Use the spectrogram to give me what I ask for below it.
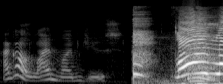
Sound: gasp

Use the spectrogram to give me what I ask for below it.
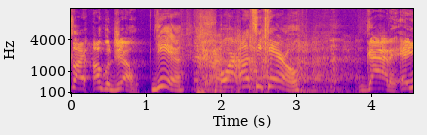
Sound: chuckling

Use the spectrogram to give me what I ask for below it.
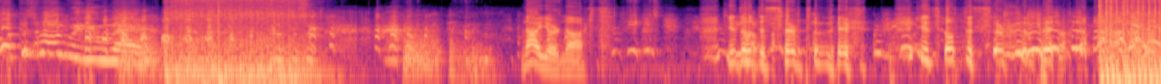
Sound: laughing

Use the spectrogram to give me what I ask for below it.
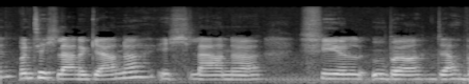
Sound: speaking in foreign language

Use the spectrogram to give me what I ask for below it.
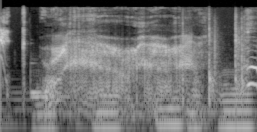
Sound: george roars menacingly

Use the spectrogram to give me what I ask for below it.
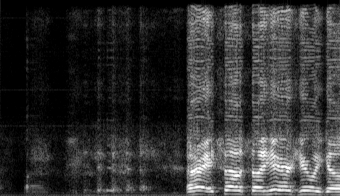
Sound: participants chuckling

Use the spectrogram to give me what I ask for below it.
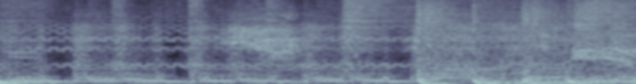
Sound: gasps

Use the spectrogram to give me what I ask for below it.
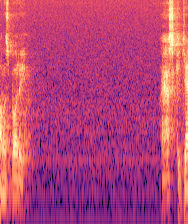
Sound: silence

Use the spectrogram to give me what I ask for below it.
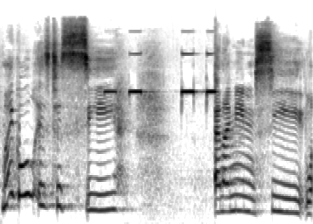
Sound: timer beeps

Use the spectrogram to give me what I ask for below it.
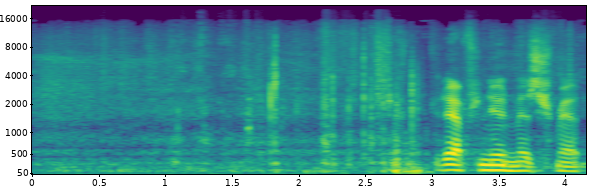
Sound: paper flipping

